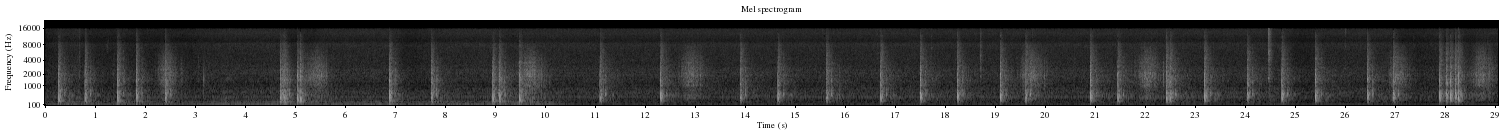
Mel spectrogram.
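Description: Fireworks going off: a long run of sharp bangs, settling into about one a second, with a few longer crackling bursts among them. A steady low hum runs underneath and stops about ten seconds in.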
